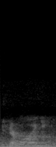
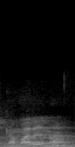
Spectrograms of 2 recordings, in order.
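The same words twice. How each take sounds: First: The name is pronounced with English sounds. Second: The name is pronounced with Spanish sounds. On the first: "but like English" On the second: "you can also pronounce it like in Spanish"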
